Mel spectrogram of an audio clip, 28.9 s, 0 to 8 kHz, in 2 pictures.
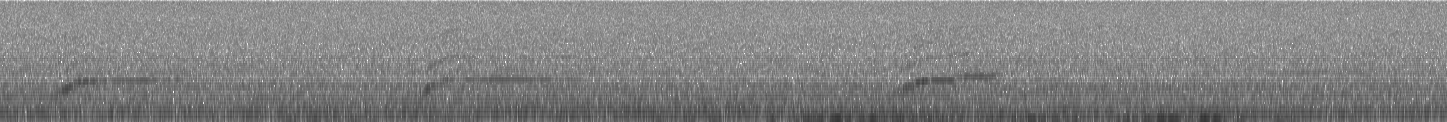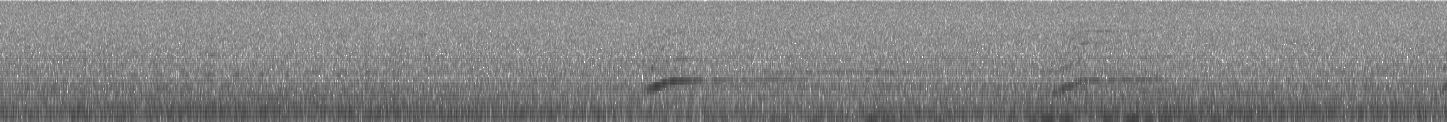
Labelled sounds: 0.7	1.6	humpback whale, 0.80 to 1.0 kHz
4.3	5.3	humpback whale, 0.80 to 1.1 kHz
9.1	10.0	humpback whale, 0.80 to 2.3 kHz
21.0	21.5	humpback whale, 0.80 to 1.0 kHz
25.1	26.1	humpback whale, 0.80 to 1.2 kHz

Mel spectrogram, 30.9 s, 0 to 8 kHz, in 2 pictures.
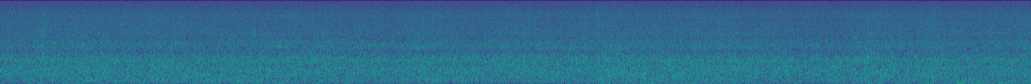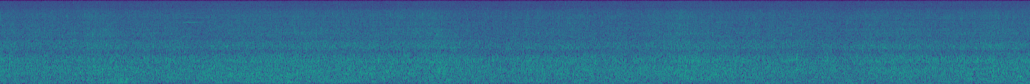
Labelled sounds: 18.2	18.5	killer whale, northern resident, G clan, 3.4 to 3.7 kHz

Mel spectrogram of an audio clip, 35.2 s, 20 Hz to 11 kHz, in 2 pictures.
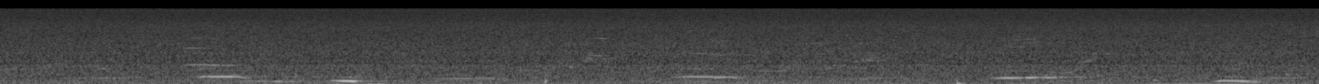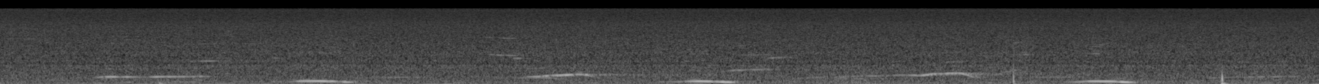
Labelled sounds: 2.4	2.8	humpback whale, 0.80 to 1.6 kHz
7.8	8.0	humpback whale, 0.90 to 1.3 kHz
24.1	24.6	humpback whale, 0.99 to 2.4 kHz
27.5	28.1	humpback whale, 0.99 to 1.3 kHz

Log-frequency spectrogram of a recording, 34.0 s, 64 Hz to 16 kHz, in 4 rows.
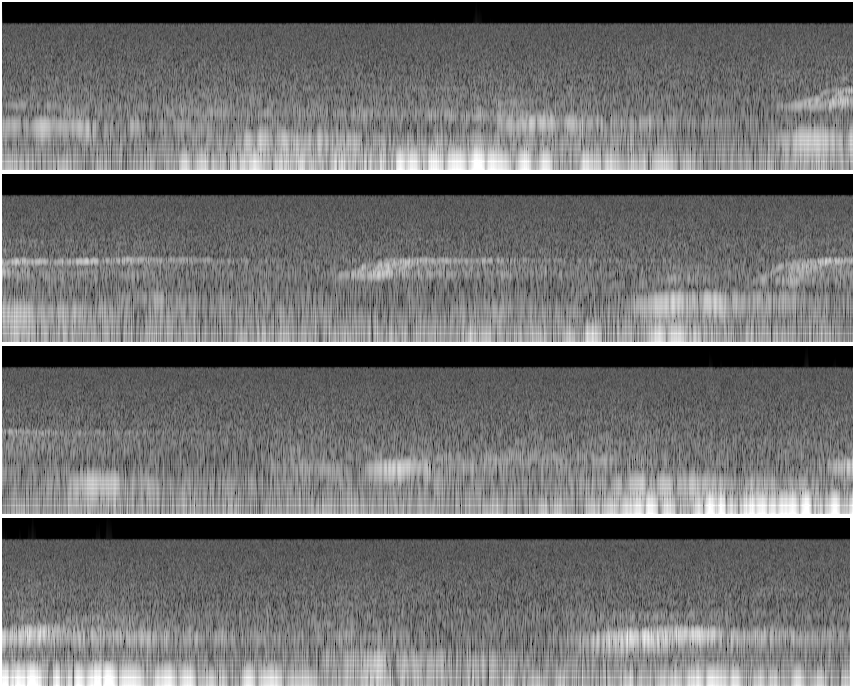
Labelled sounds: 8.2	9.0	humpback whale, 0.80 to 0.99 kHz
9.2	10.0	humpback whale, 0.86 to 1.0 kHz
12.1	13.0	humpback whale, 0.80 to 0.99 kHz
16.3	17.3	humpback whale, 0.80 to 1.1 kHz

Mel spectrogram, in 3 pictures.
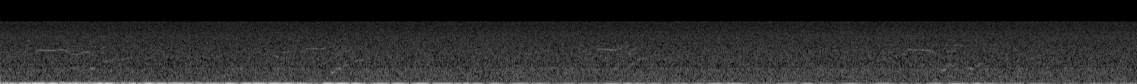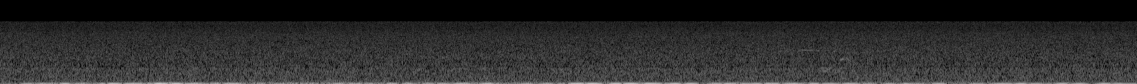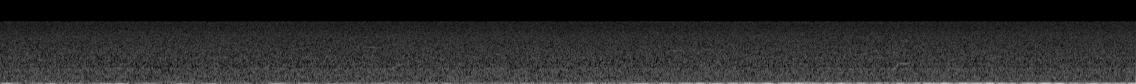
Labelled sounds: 0.4	0.7	killer whale, offshore, 1.7 to 2.0 kHz
5.9	6.2	killer whale, offshore, 1.9 to 2.1 kHz
9.1	9.4	killer whale, offshore, 1.6 to 2.0 kHz

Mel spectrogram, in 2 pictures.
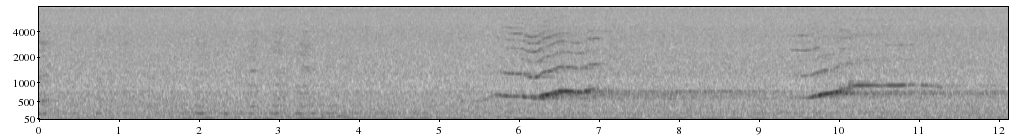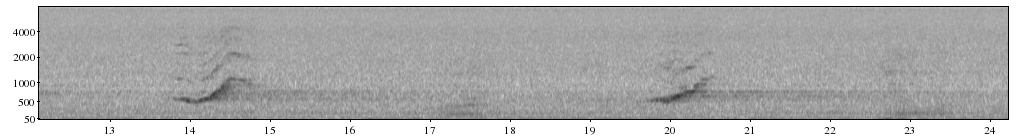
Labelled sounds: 5.7	7.1	humpback whale, 0.80 to 4.6 kHz
9.4	10.9	humpback whale, 0.80 to 2.7 kHz
13.8	14.8	humpback whale, 0.80 to 2.3 kHz
20.1	20.6	humpback whale, 0.80 to 1.2 kHz

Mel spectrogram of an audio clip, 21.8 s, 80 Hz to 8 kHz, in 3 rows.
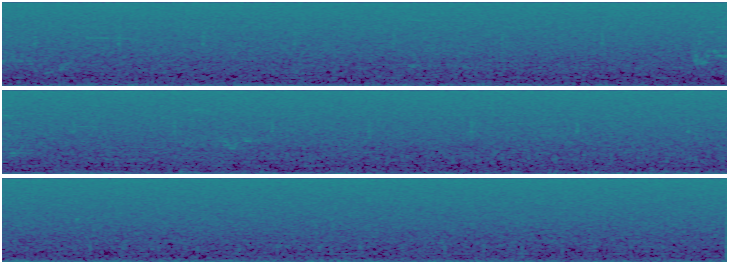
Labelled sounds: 0.9	1.1	killer whale, northern resident, 2.3 to 2.5 kHz

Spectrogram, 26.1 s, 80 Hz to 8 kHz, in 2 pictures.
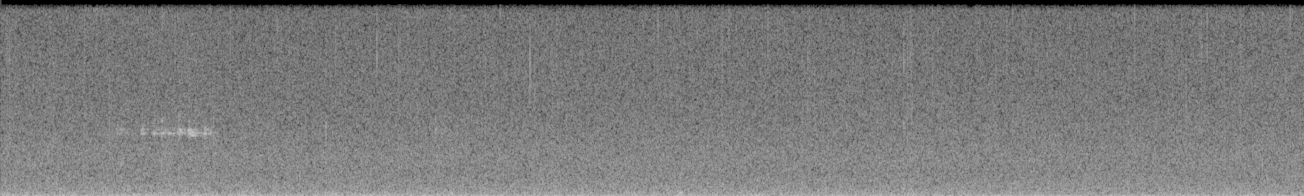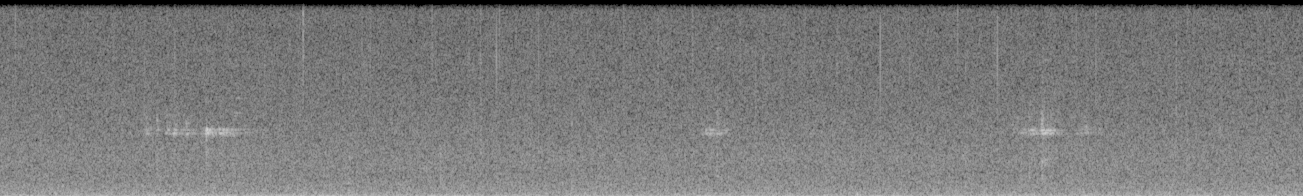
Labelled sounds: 1.3	2.2	vessel noise, 2.5 to 3.4 kHz

